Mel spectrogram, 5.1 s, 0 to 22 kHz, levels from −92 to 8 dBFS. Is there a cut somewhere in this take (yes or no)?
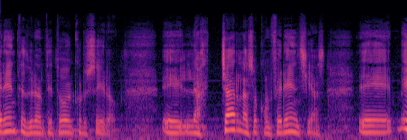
no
